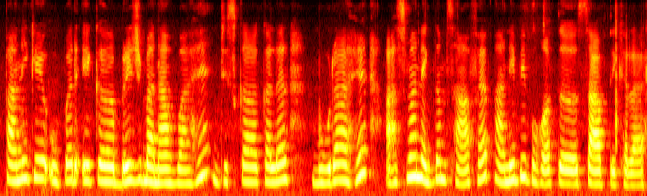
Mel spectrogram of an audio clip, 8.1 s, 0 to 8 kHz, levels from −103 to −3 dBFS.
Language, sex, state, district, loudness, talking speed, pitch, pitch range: Hindi, female, Bihar, Jamui, -16 LUFS, 175 wpm, 235 Hz, 215-255 Hz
